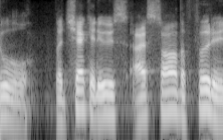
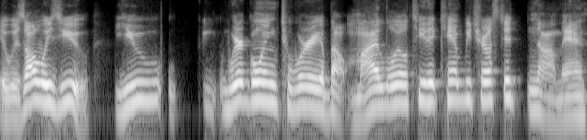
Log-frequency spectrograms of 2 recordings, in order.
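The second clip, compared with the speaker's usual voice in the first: higher, put-on upset wrestler voice; 5 semitones higher than usual. Retelling a wrestling segment, imitating Sami Zayn, very upset. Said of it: "very upset".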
